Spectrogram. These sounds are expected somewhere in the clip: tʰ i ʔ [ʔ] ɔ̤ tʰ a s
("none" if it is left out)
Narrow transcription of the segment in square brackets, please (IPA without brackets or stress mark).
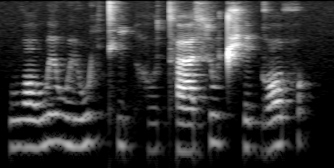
h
